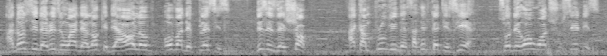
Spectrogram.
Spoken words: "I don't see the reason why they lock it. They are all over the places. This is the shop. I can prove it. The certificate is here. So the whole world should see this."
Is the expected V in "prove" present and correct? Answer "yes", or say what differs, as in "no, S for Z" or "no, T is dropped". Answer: yes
